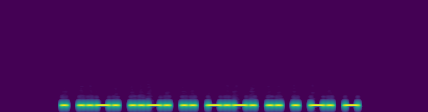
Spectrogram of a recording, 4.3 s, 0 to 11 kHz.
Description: Morse code, heard as a keyed tone, about 28 wpm, 700 Hz. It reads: EFFICIENT
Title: Sentences from Top 1300 Words - New Word Drill - 28wpm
